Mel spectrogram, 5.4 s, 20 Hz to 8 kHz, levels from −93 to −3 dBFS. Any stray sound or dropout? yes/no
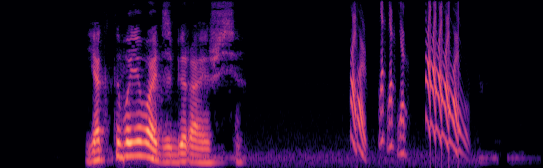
yes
